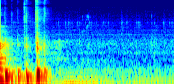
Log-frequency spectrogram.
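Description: Typing on a computer keyboard: a quick run of keystrokes in the first half second, then a few fainter key clicks as a short shell command is entered.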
